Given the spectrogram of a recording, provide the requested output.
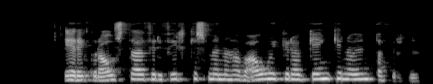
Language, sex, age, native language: Icelandic, female, 50-59, Icelandic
